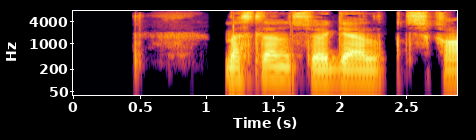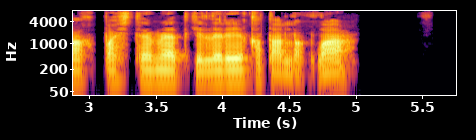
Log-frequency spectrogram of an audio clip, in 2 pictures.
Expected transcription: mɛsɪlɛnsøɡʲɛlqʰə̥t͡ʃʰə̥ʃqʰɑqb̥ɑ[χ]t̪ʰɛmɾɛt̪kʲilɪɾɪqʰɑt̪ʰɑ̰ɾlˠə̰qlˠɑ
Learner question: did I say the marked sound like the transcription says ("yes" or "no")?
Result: no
